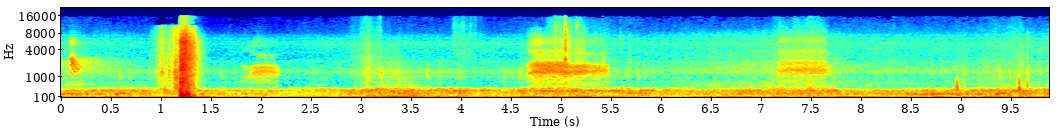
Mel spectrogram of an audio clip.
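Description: Three short, harsh bird calls, caw-like, over a steady low rumble, with one sharp, loud click about a second in.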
